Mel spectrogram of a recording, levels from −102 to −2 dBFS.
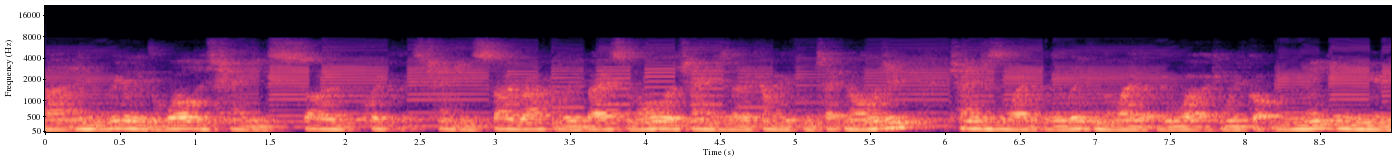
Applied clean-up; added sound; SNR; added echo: none; Wind instrument, woodwind instrument; 18 dB; reverberation time 0.6 s.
